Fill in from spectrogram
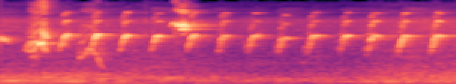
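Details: Caged Oriental magpie-robin (kacer), agitated at hearing other birds, opens with varied whistles, then repeats a short rising whistle about two to three times per second.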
